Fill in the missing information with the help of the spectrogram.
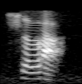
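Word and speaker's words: shalak (चालाक): C-A-L? – Yeah. Mm-hmm. So the word is spelled C as a cat, A-L-A-K-A. But it's actually pronounced shalak. – Shalak. – So, shalak. It's better to write it as C-H-A-L-A-K so that you remember how to pronounce it.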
